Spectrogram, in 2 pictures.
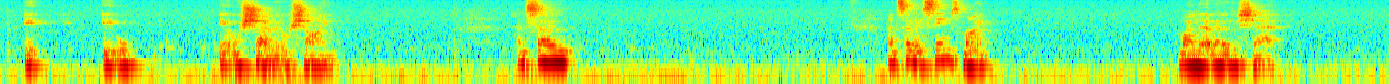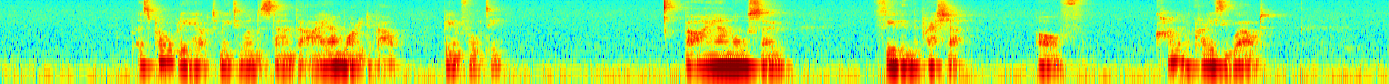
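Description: A young woman talks calmly and close by, in short bursts with pauses.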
